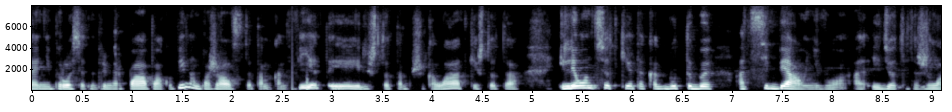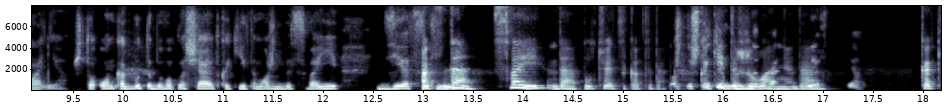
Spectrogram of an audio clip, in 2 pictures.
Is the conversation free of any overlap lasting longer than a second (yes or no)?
no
